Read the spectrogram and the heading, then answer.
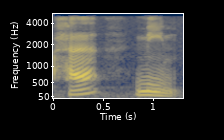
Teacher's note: فحا مد طبيعي بمقدار حركتين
